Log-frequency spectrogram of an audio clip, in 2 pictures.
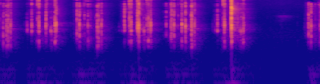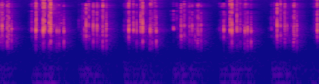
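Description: Fingertips type continuously on a HyperX Alloy Origins Core tenkeyless mechanical keyboard with HX Red linear switches and grey and red PBT plastic keycaps, resting on a desk mat. Bursts of quick, bright, clacky key presses come with a soft low thump and stop briefly near the middle before typing resumes.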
